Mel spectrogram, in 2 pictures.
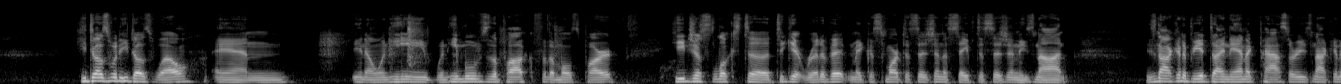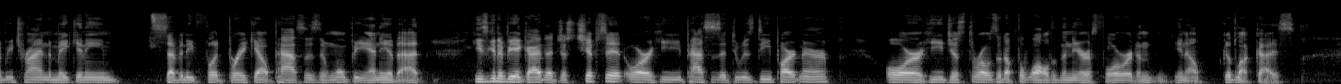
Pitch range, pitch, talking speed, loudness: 105-120 Hz, 110 Hz, 220 wpm, -24 LUFS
